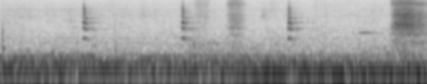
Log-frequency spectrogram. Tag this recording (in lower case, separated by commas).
animal, wild animals, bird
